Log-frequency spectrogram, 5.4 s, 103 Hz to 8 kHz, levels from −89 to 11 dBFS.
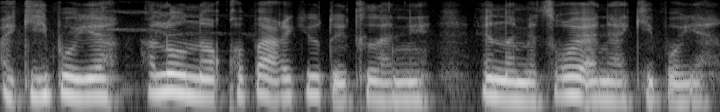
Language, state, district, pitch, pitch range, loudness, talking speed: Sumi, Nagaland, Kohima, 190 Hz, 165-200 Hz, -16 LUFS, 165 wpm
